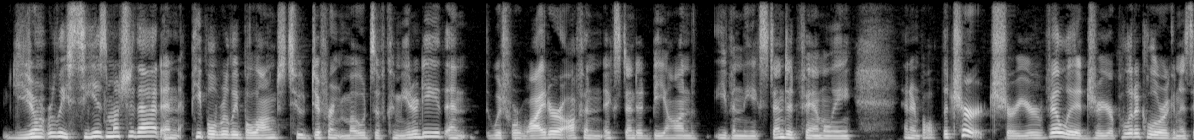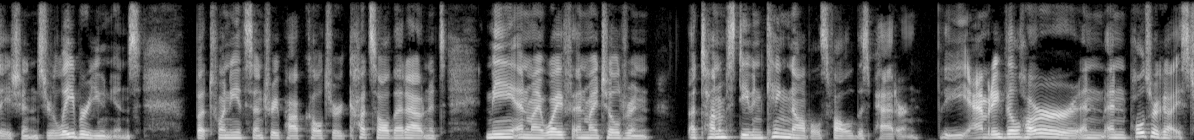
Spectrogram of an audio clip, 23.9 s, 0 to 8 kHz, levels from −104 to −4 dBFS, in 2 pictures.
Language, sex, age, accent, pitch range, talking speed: English, female, 30-49, American, 140-170 Hz, 185 wpm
